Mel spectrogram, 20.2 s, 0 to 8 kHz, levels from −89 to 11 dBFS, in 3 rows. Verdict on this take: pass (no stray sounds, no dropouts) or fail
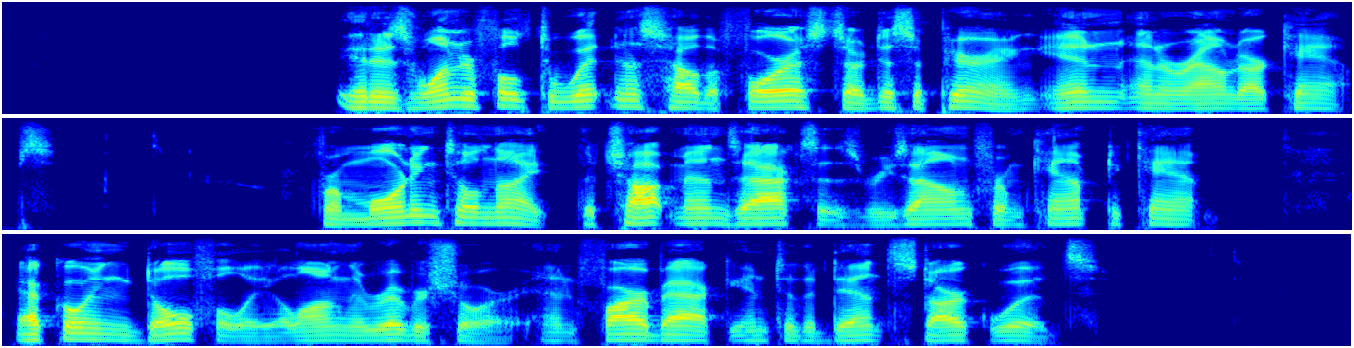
pass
